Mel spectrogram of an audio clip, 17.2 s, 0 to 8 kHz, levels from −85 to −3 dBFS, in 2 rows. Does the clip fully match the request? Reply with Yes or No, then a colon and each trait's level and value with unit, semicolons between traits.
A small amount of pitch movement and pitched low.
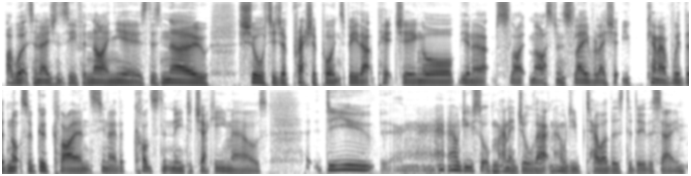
Yes: narrow, 2.0 semitones; low, 110 Hz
